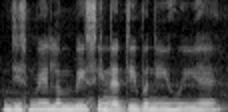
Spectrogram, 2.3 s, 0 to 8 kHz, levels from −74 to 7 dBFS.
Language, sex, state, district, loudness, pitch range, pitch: Hindi, female, Uttar Pradesh, Lucknow, -13 LUFS, 220-235 Hz, 225 Hz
